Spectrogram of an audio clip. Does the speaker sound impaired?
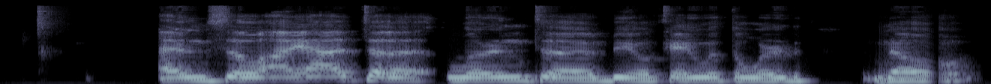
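Yes: cerebral palsy, right-sided high tone; acquired at birth, whole right side affected, wheelchair user, childhood therapy to take steps.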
